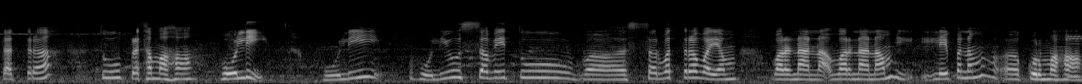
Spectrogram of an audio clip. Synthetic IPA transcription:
t̪ɐt̪ɾɐ | t̪upɾɐt̪ʰɐmɐɦɐ̆ | ɦoːli | ɦoːli | ɦoːliut̪sɐʋeːt̪u | sɐɾʋɐt̪ɾɐʋɐjɐm | ʋɐɾaːʋɐɾɳaːnaːmleːpɐnɐmkuɾmɐɦɐ̆

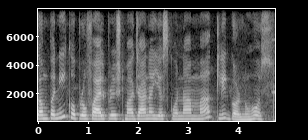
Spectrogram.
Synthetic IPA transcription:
kəmpənikopɾopʰajlpɾesʈmãd͡ʒanajəskonamːãklik̚ɡəɾnuɦos

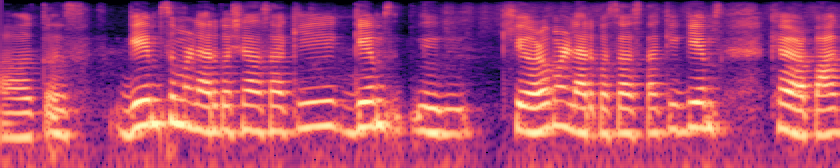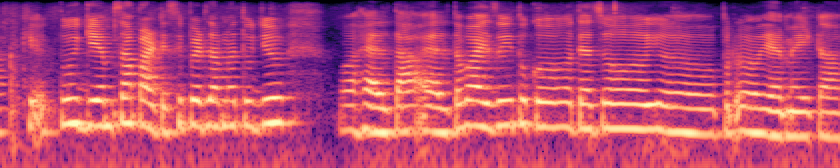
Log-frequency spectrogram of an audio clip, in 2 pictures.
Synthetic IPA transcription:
ɡemsm̤əɽljaɾkəɕɛ̃əsakiɡems | kʰeɭm̤əɽljaɾkəsaəst̪akiɡemskʰeɭpakkʰet̪uiɡemsãpaɾʈisipeʈ̚d͡zamat̪ud͡ʑi | ɦɛlt̪aɦɛlt̪əʋajd͡zit̪ukt̪jat͡sɔ | pjɛmejʈa

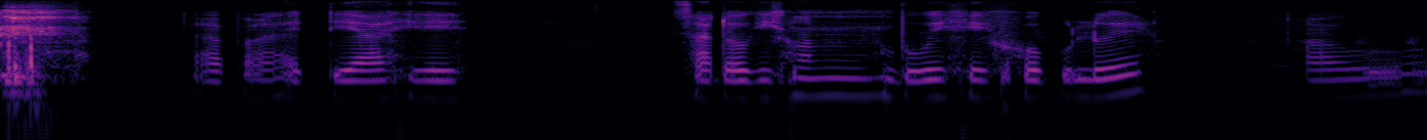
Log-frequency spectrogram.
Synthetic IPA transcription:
taɹpɔɹaetijahej | sadɔɡikʰɔnbojxexɔbɔlʊjɛ | aɹ

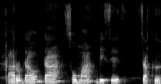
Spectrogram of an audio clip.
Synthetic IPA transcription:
paɾodawndasɔmabese | sakə

